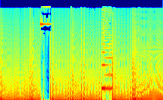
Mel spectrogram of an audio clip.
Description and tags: A slow and laidback metallic beat constructed out of nothing else then one LSDJ PWM channel.
drum, electronic, gameboy, loop, lsdj, nintendo, noise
